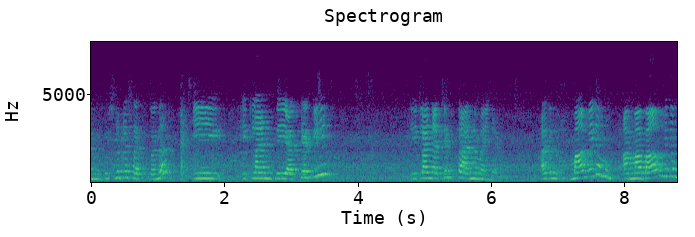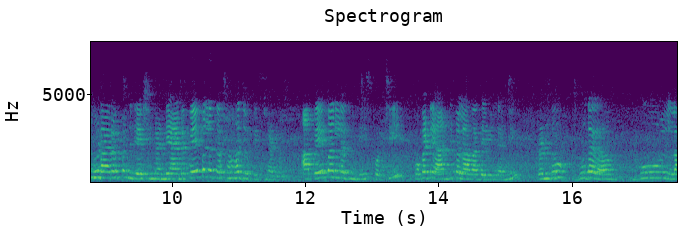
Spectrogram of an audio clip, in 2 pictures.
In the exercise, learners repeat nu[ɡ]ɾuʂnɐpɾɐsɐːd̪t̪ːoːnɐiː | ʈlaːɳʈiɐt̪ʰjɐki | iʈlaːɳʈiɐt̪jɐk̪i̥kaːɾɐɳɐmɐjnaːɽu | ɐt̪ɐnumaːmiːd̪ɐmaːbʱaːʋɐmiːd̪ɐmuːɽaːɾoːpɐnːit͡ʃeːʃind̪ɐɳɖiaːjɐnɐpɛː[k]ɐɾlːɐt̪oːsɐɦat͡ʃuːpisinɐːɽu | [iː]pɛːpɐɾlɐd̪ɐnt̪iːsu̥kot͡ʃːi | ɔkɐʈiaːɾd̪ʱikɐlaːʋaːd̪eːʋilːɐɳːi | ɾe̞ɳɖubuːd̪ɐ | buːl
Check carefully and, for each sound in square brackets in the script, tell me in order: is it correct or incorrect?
incorrect, incorrect, incorrect

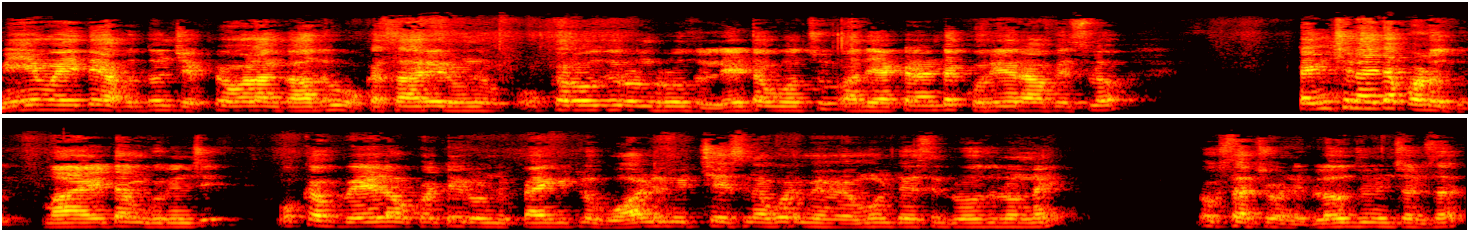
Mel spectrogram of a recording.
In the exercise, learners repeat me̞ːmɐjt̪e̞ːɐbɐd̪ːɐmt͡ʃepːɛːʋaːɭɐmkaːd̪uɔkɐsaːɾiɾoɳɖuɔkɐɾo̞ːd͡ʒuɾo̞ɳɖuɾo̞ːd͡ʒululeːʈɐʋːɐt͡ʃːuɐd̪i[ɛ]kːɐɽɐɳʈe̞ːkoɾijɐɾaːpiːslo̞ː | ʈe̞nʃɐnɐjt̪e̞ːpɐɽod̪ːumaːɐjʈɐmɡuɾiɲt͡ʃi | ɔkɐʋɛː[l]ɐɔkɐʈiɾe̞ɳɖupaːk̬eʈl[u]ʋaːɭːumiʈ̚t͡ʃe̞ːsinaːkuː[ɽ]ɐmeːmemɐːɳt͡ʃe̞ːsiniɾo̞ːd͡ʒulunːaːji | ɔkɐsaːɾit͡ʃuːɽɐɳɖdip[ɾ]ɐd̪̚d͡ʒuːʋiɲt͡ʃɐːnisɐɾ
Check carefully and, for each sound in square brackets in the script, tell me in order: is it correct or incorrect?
correct, incorrect, correct, correct, incorrect

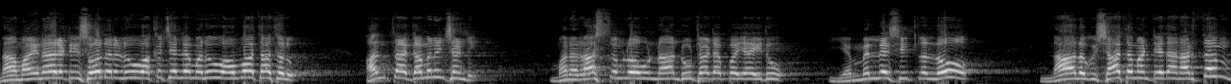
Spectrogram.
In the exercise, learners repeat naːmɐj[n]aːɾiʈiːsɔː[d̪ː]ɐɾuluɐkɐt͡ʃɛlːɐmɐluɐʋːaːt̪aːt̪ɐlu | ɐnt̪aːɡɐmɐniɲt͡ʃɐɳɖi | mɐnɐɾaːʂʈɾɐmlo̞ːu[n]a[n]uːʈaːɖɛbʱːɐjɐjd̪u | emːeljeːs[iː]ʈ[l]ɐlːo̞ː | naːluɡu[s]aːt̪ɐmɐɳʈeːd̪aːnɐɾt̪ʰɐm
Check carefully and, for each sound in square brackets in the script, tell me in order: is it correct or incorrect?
correct, incorrect, incorrect, correct, correct, correct, incorrect

